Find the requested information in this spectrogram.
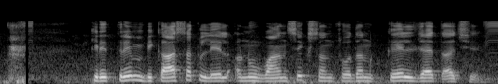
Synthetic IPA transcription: kɾɪt̪ɾimʋikasəklelənuʋansiksənsod̪ʱənkeld͡ʒajt̪ət͡ʃʰḛ

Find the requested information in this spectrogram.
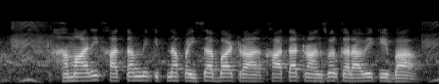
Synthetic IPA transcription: hɐmaːɾekʰaːt̪ãmẽkɪt̪napɐɪsabakʰaːt̪aʈɾãːnsfʰəɾkɐɾaːʋekebaːd̪

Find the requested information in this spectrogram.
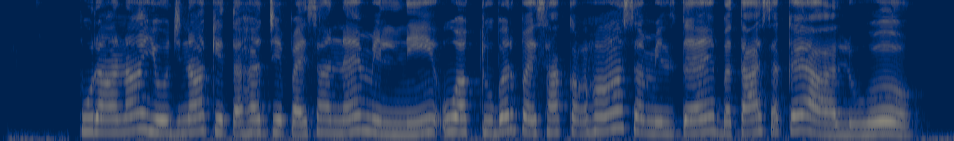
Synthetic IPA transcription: pʊɾaːnajoːd͡ʒnaket̪əɦət̪̚d͡ʒepɛːsanəmɪlniuːɐk̚ʈuːbəɾpɛːsakɐɦãsemɪlt̪ebət̪aːsəkeaːluɦoː

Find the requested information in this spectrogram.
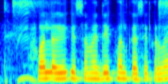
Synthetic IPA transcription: pʰɐlːɐɡekesɐməjd̪eːkʰpʰəlkɛːsekɐɽʋa

